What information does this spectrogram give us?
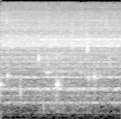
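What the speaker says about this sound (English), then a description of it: "it's not as fierce as a full boil will be, but early days yet" Homebrew wort heating toward a boil gives a steady, faint bubbling hiss with scattered small pops, even and unbroken with no talk.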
